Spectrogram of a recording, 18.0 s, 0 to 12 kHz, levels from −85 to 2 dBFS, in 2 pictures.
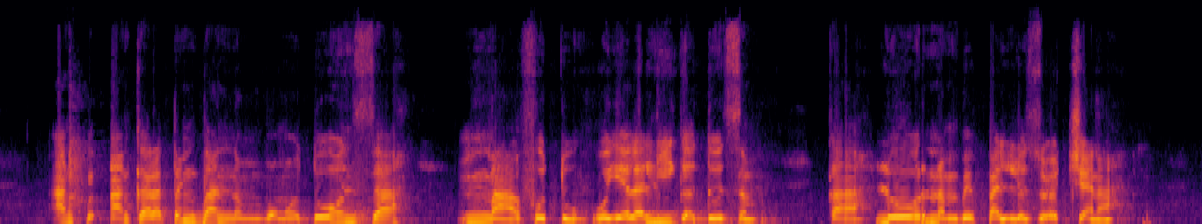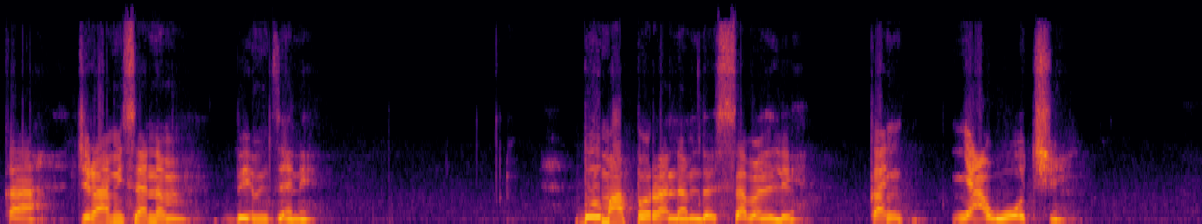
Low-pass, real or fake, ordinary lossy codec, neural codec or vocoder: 10.8 kHz; real; Opus, 32 kbps; none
